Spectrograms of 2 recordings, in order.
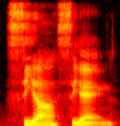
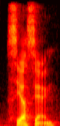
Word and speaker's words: Xia Xiang: Pronounced Xia Xiang. Okay, Xia Xiang.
